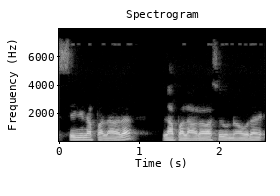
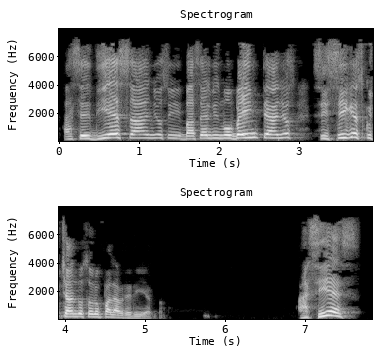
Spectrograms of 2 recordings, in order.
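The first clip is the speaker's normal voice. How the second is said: raised, fervent preacher voice, higher and louder; preaching; 7 semitones higher, 4 dB louder than usual. Acted. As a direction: preach it out to the congregation with conviction. Preacher rising again to a climax.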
